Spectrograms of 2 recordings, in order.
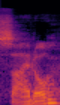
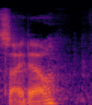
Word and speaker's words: Seidel: the PMW Brands um and yes it is pronounced cidel not sidel um so whites does their fully gusseted um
